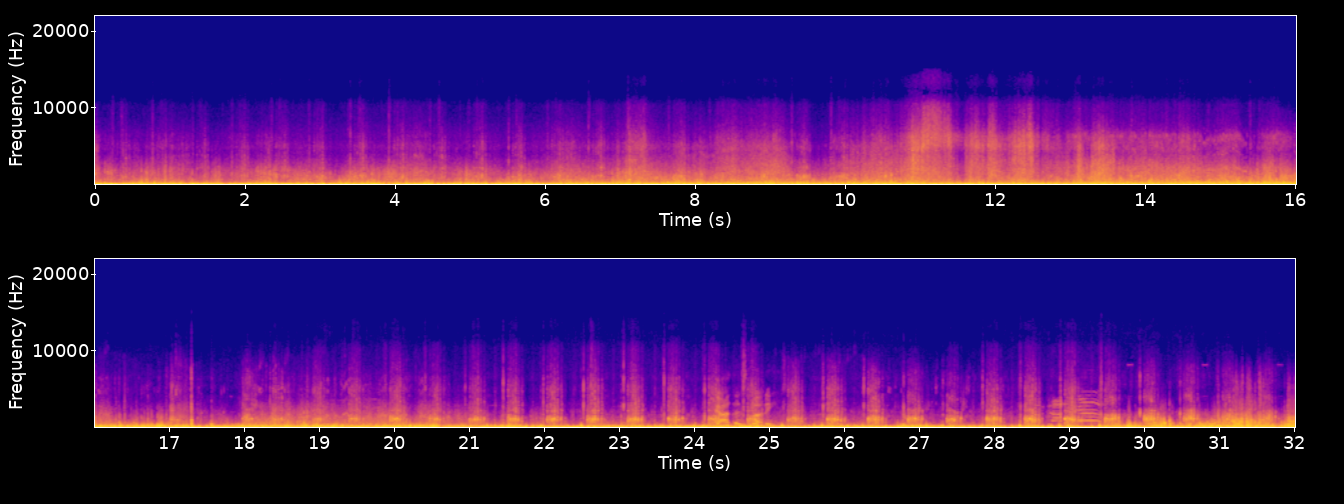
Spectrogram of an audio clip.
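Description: Thoroughbred horse galloping cross-country, heard from a helmet camera with heavy wind rumbling on the microphone: rushing hoofbeats and wind, a short break about two-thirds of the way through as it clears a fence, then a regular stride rhythm of about two beats a second with the horse's breathing.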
